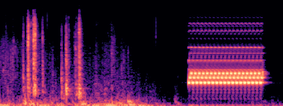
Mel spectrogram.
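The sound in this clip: A telephone rings in one loud, continuous, buzzing trill lasting about a second, after a stretch of softer, irregular sounds and a brief pause.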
